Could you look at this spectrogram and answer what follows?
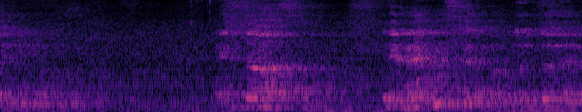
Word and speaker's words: Müller: Se pronuncia Müller.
